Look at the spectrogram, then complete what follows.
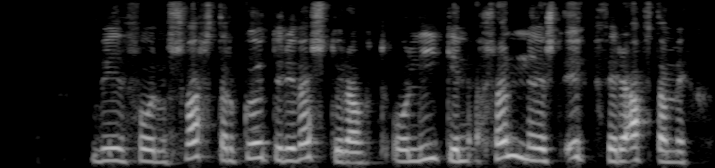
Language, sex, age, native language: Icelandic, female, 30-39, Icelandic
